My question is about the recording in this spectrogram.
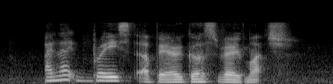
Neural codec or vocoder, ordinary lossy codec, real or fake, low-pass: codec, 16 kHz in and 24 kHz out, 0.8 kbps, FocalCodec, streaming, 65536 codes; MP3, 64 kbps; fake; 7.2 kHz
